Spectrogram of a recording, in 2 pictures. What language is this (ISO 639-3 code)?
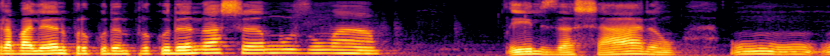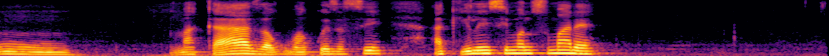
por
